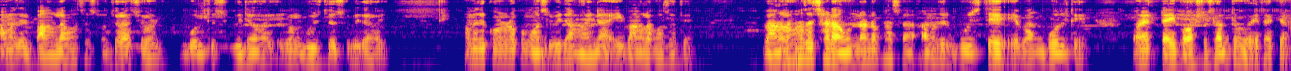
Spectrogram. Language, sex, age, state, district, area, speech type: Bengali, male, 60+, West Bengal, Nadia, rural, spontaneous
